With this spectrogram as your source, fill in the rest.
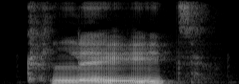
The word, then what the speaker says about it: kleed: La première, c'est que les doubles voyelles sont toujours longues. Dubbele klinkers zijn altijd lang. Ja? Double voyelles sont toujours longues dans la prononciation. Donc, par exemple, A, baan, kaart. Ja? E, kleed, geen. Ja? Kleed en geen.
